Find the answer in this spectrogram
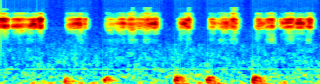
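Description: Faint pen strokes on a whiteboard: a quick run of short scratchy strokes, each with a soft tap of the pen tip, about two a second.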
